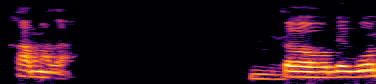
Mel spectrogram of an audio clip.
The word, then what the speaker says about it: Kamara: Just like we know the Maninka name Kamala is spelled Kamara. So modern West Africans say Kamara because we've been, exposed to the letter R sound. And because of the people who originally wrote this, would spell it with an R, we would say Kamara.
